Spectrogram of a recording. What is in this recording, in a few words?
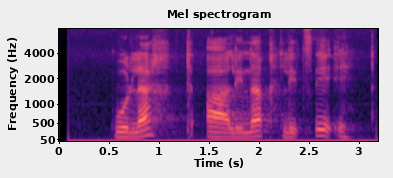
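"mañana el perro correrá", Q'eqchi'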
